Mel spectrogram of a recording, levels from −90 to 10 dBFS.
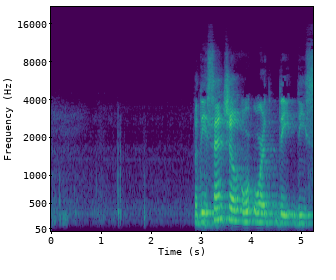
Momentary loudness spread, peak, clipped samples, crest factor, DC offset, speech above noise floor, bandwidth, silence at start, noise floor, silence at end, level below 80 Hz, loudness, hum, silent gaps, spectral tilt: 10 LU; -2 dBFS; under 0.1%; 20 dB; under 0.1%; 42 dB; 11 kHz; 1.3 s; -59 dBFS; 0 s; -74 dBFS; -18 LUFS; none; none; -4.5 dB/octave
